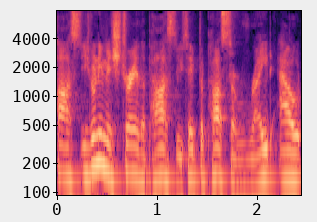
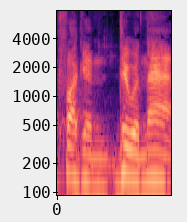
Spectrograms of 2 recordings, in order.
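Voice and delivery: normal talking voice

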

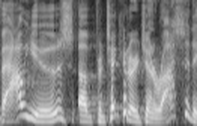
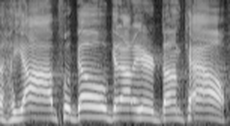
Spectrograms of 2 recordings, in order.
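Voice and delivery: higher-pitched, half-hearted cowboy holler; mock cattle-driving call; 4 semitones higher, slower than usual. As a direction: play at shooing cattle along. Acts out driving cows from behind.

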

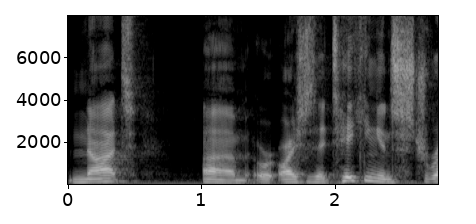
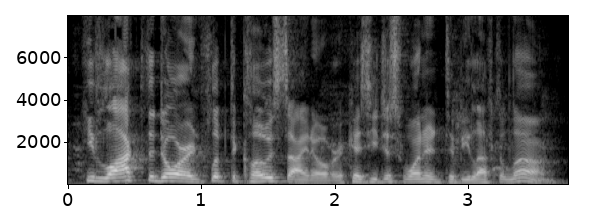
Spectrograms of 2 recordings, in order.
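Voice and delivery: ordinary talk

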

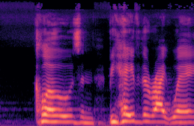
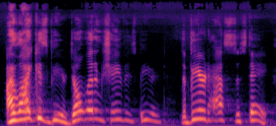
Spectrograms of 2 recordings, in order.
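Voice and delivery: imitated wife's higher-pitched insistence; Jessa protesting; 6 semitones higher than usual. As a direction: plead higher, mimicking a protective wife. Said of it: "Jessa yells".

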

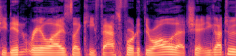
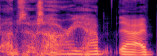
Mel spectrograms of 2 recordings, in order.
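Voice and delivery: soft, higher, strained mock apology; weak hushed pretend plea; feeble apology; 4 semitones higher, 6 dB quieter than usual. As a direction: imitate a dying man struggling to apologize. Imitating dying father's apology.

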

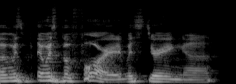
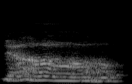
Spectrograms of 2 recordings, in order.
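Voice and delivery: mock panic, crying out no; hammed-up terrified cries; much slower than usual. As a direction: ham up the horror of transforming. Cursed transformation acted out.

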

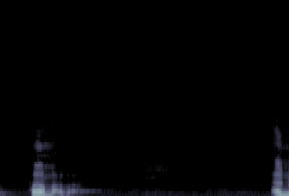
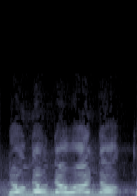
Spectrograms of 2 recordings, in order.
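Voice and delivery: quick protest; 7 semitones higher, 5 dB louder than usual. Real, not acted. Preacher protesting to congregation.

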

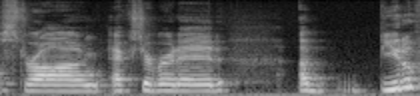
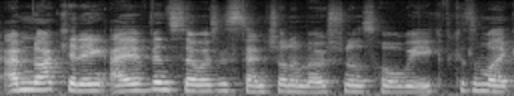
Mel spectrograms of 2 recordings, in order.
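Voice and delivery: ordinary talk, nothing marked

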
